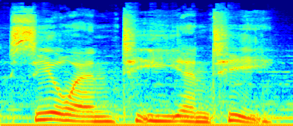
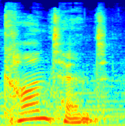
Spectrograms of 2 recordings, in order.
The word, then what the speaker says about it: content: less to be satisfied the term content c-o-n-t-e-n-t as I have presented here has two definitions the first pronounced content means to represent the information that is to be perceived by something the next definition of the word pronounced content means to represent a feeling of emotion that is of completeness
